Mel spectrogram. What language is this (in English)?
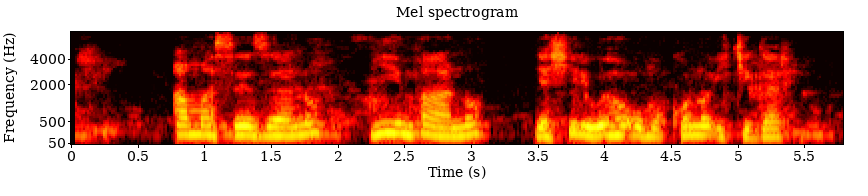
Kinyarwanda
